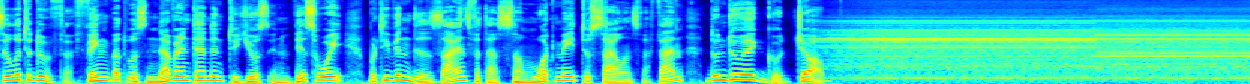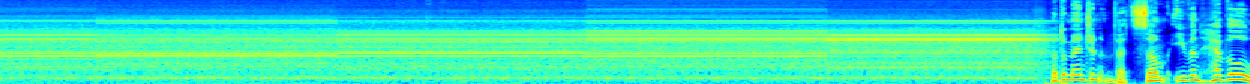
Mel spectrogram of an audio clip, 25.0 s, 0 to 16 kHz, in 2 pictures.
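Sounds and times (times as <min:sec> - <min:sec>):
high-pitched whine tones: 0:08.2 - 0:23.2
cooling fan air rush: 0:08.3 - 0:23.1.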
